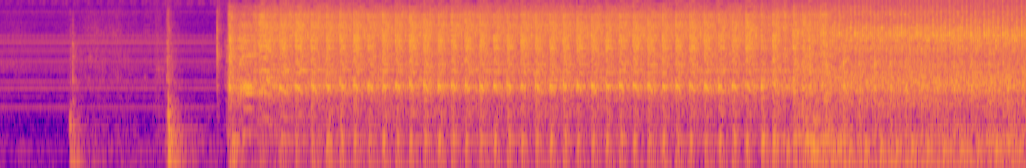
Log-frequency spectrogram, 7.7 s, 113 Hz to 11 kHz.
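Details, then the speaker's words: BMW 123d E81 N47 diesel after timing chain and tensioner replacement: couple of clicks, fires at once, even idle with no rattle or chain slap, no warning light; normal diesel start and idle. "bon tout va très bien pas de voyant je passe bien tout va très bien à part la caméra quelques planter mais bon c'est normal"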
